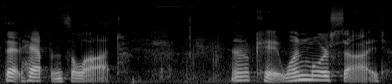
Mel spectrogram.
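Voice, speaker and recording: An older woman with a fairly low voice hosts a quilting show, speaking slowly and explaining each step in a friendly way as she works with her hands. It's a hands-on sewing demonstration, with a little hiss or hum in the audio.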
